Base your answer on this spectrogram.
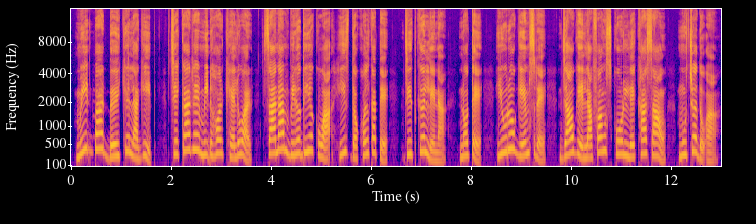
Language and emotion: Santali, neutral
